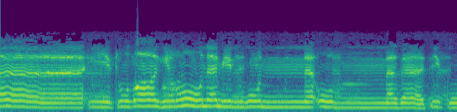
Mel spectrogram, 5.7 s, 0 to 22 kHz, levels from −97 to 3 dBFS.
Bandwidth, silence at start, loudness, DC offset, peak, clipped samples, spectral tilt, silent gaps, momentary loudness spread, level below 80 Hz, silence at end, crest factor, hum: 5.8 kHz; 0 s; -14 LUFS; under 0.1%; 0 dBFS; under 0.1%; -3.5 dB/octave; none; 7 LU; -50 dBFS; 0 s; 14 dB; none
